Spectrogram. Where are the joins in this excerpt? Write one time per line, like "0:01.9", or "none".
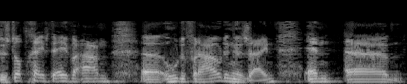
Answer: none

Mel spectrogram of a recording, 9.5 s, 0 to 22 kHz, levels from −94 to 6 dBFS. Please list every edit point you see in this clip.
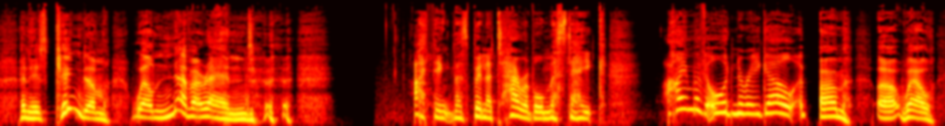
0:07.0
0:08.1

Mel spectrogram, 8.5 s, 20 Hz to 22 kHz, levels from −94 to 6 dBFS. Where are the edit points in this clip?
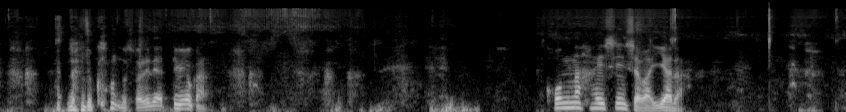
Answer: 0:05.4

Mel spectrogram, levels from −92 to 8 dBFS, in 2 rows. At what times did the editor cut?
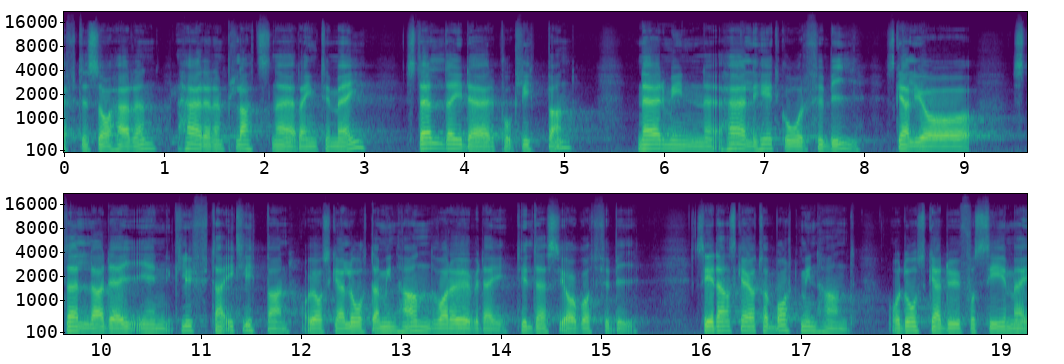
0:01.1

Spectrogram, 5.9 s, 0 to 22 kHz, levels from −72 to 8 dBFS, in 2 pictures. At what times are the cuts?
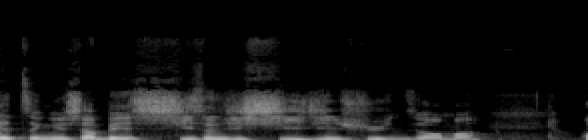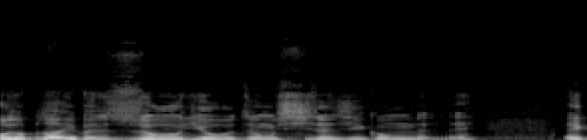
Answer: none

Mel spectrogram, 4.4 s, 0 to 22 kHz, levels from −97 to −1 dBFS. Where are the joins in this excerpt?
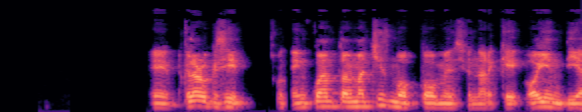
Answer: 0:02.1

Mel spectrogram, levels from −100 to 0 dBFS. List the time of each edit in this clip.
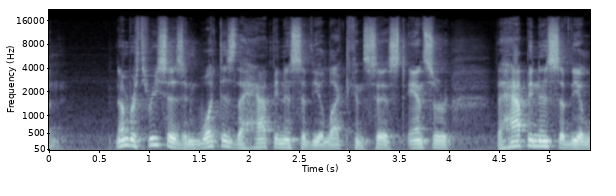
none

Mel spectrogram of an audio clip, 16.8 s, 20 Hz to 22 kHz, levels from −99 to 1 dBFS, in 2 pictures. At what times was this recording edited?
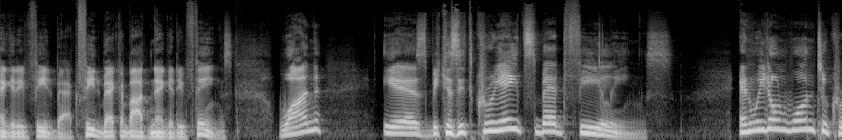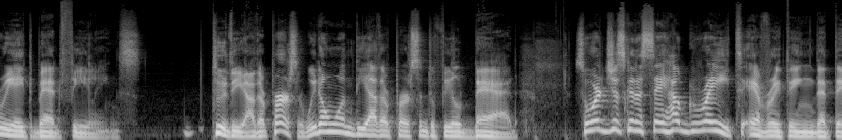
none

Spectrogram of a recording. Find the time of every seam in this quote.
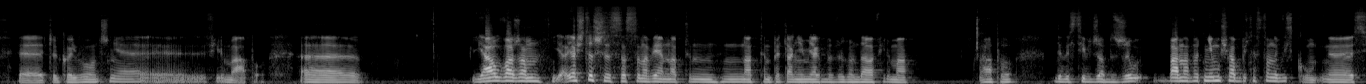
none

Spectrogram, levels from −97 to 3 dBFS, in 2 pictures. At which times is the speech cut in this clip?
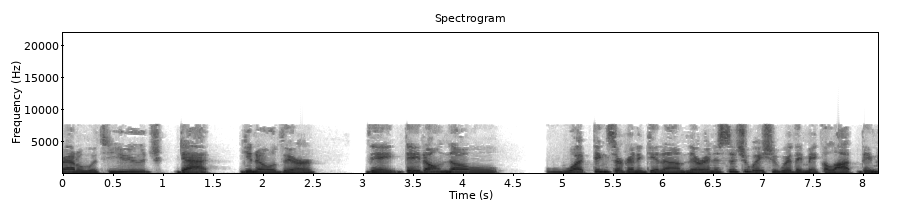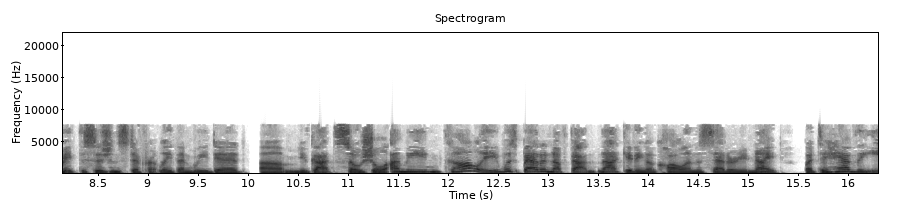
0:10.0
0:11.4

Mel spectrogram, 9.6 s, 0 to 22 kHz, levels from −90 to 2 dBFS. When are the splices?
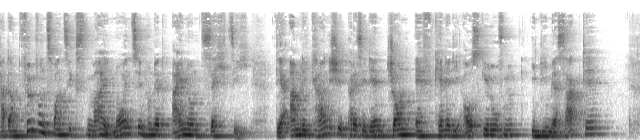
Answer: none

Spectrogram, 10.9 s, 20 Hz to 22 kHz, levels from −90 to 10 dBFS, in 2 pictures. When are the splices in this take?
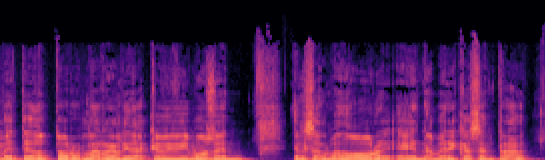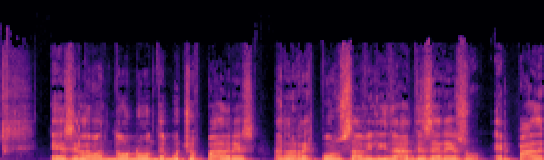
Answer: none

